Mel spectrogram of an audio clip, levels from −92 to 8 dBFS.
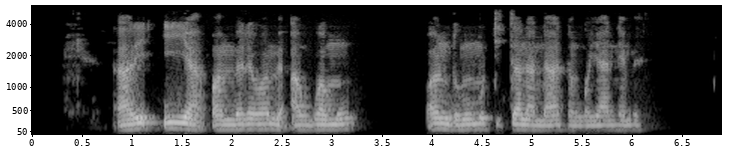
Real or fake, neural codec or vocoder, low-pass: real; none; 5.4 kHz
